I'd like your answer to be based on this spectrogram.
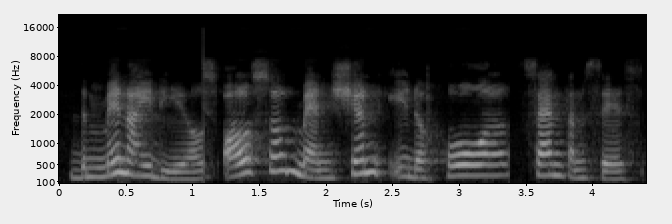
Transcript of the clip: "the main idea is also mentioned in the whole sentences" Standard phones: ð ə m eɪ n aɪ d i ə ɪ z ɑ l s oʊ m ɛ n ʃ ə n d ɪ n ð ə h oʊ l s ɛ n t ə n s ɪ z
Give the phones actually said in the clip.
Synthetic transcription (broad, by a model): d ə m eɪ n aɪ d i ə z ɑ l s oʊ m ɛ n ʃ ə n d ɪ n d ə h oʊ l s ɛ n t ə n s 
